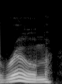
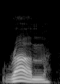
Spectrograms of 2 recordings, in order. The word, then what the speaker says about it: room: was talking about a room, but he pronounced it rum because he is from here. So that is, and I said to him, Henry, it's pronounced room.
